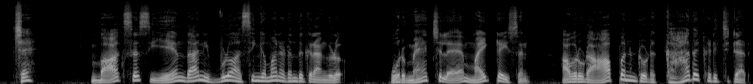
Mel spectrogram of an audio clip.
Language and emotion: Tamil, disgusted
